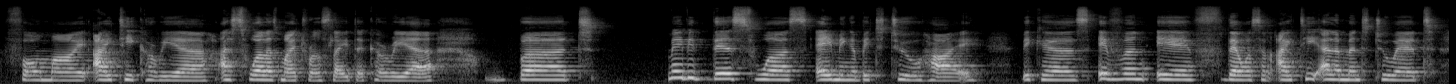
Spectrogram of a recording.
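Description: Young woman, unhurried reflective vlog delivery, echoey home room. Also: mid-range voice, fairly even intonation. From Bulgaria. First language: Bulgarian. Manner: measured, thoughtful, with frequent ums. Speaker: translator vlogger. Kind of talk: talking to camera about her work. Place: small indoor room at home. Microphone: camera in front, upper-body framing. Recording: roomy echo.

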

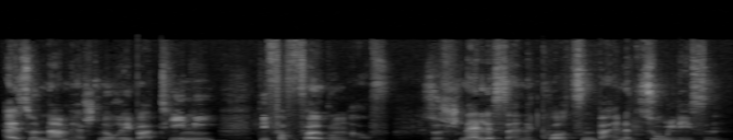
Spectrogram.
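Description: A man reads a children's story aloud as an amateur narrator. His voice is bright and forward, and his pitch moves in a lively, expressive way through the sentences. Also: moderate pace. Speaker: amateur audiobook reader.

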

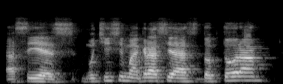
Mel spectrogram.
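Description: Bright, high-voiced male host reading comments. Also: measured pace. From Honduras. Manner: courteous, reads comments aloud. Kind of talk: interview, reading viewer messages. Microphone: video call.

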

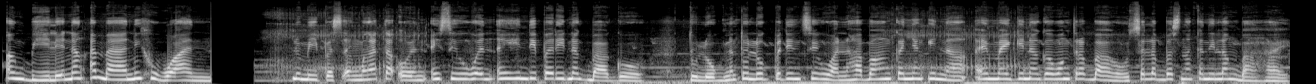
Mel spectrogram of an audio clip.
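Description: A woman narrating a cartoon storybook in a plain, steady way. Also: on the high side, moderate pace, soft background music.

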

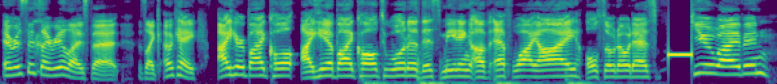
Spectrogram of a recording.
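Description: A man's voice: high-pitched, moderate pace, clean tone, no echo, studio quality. A man co-hosting a book-club podcast in casual, joking chat. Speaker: podcast co-host.

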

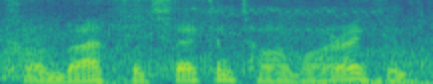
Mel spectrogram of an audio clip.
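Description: A man's voice: mid-range voice, normal speed. Man fishing off a breakwall. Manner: excited bursts and whoops when a fish bites. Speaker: fishing vlogger. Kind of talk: casual running commentary while fishing. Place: outdoors on a rocky breakwall by the sea. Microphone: head-mounted action camera. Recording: outdoor wind and water noise.

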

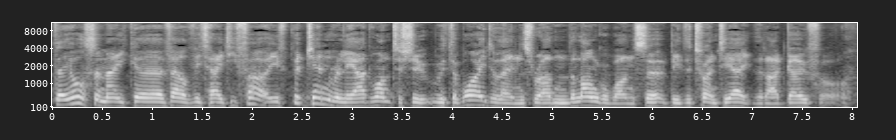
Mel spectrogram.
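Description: A man calmly and methodically explaining how camera lenses work, in a demonstration voice-over. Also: mid-range voice, fairly quick, few pauses. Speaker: camera lens reviewer.

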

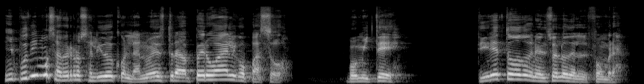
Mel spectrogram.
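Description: A man tells comic stories as the narrator of an animated video. His voice sits high for a man and swings widely in pitch. The delivery is expressive and playfully exaggerated. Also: brisk. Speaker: narrator of a fan-dubbed animated story video. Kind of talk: animated comedic storytelling narration.

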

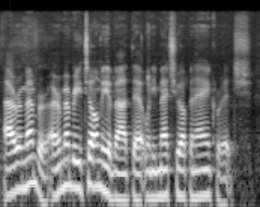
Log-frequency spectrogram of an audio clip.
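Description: A man's voice: mid-range voice, fast, a little mellow, a little hiss or hum, lightly acted. Man playing blunt middle-aged politician on phone. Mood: blunt, gossipy. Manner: blunt, casual, conversational. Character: blunt, profane middle-aged state politician talking backroom deals. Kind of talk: dramatized phone call from a transcript. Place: small kitchen, indoors.

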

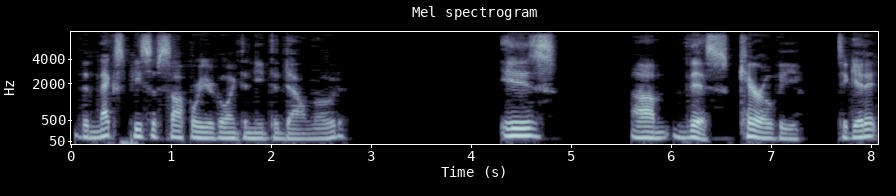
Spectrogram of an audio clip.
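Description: A man walks through software setup step by step in an informal, explanatory manner. His voice is mellow and sits at a middling pitch. The recording is dry and somewhat dull, as from a close voice-over microphone. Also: dry recording. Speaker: software tutorial presenter. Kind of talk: step-by-step screen tutorial narration.

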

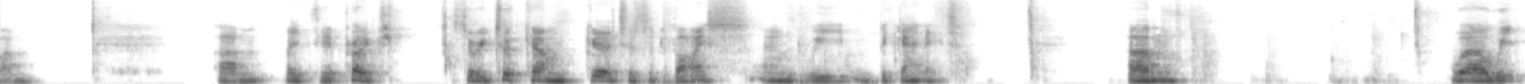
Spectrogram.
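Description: A middle-aged man giving a relaxed slide talk about a sailing voyage, with frequent ums and dry asides. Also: on the high side, poor audio. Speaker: yacht club speaker. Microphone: online call microphone.

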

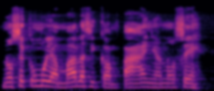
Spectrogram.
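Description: A man's voice: high voice, steady tone, a little fast. A young man with a Mexican accent making a casual prank phone call, talking in a slangy, wheedling, mock-earnest way. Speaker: prank caller. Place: indoors, small living room.

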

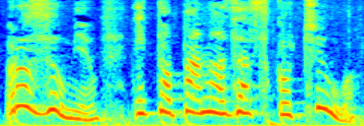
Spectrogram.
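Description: A brisk, self-important young female doctor in a comic radio sketch. Her high voice swings widely as she recounts her diary in mangled, mock-literary phrases. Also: very animated, darkish tone. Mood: inquisitive. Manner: mock-literary, deliberately garbled diction. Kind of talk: humorous radio sketch acting.

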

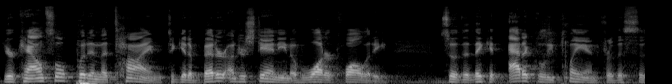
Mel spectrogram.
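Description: A man's voice: mid-range voice, a little mellow. A middle-aged man reading a prepared public comment at a podium microphone in a council chamber. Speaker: public commenter, plumbing instructor. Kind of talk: prepared public statement read aloud. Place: large indoor council chamber. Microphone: podium gooseneck microphone.

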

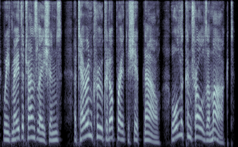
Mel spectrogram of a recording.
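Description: A man's voice: fairly high pitch, animated, a little fast, dry recording, clean studio sound, pitched above the performer's own voice, close to an everyday voice. A man voicing a fussy male scientist who explains technical details in a story reading. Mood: explaining. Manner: explanatory, lecturing.

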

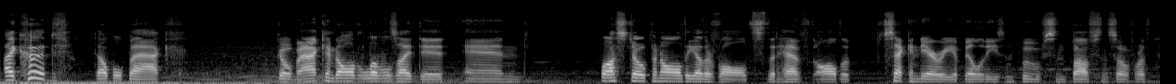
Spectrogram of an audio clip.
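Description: A man's voice: medium pitch, fairly even intonation, moderate pace. A man giving casual, opinionated gameplay commentary in a rambling way, with some swearing. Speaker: let's play video creator. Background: game soundtrack music behind the voice.

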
